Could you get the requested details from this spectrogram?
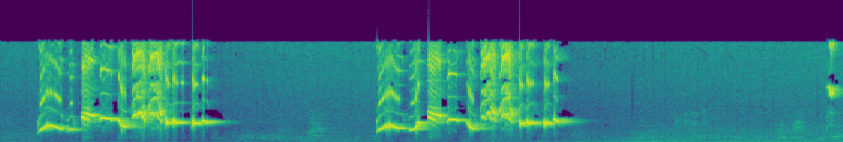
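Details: Orange-headed thrush singing to provoke other birds to sing: two loud bursts of rapid, varied whistled and chattering notes, each lasting about two and a half seconds, separated by a quiet pause with faint low background hum.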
